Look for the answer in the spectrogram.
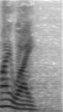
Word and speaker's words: MIUI: Alguns dos filmes que você encontra, Cyanogen Mod e a MyWai, né, que para mim sempre foi MIUI, mas me disseram, me corrigiram outro dia, pronuncia-se MyWai.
